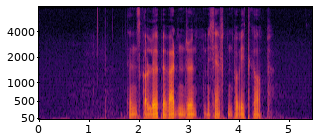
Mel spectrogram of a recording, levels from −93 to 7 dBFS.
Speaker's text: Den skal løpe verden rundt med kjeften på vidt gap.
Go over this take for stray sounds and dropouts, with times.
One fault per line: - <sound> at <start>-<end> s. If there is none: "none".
none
